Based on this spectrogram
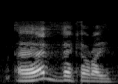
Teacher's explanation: هنجيب همزة بين الهمزة والألف · Term: تسهيل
